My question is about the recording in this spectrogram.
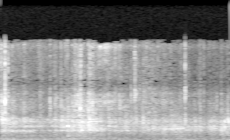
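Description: Heavy downpour: a steady, even hiss of rain, heard from indoors through a window pane.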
